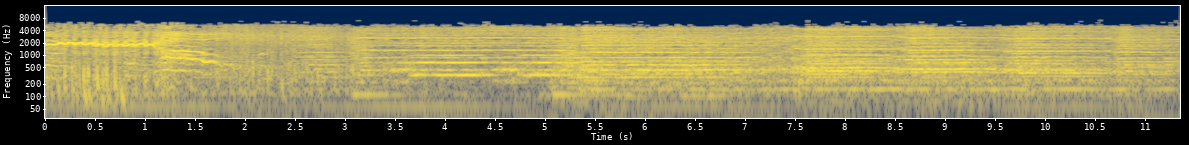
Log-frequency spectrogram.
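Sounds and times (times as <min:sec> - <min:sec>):
horse whinnying loudly: 0:00.0 - 0:02.9
faint galloping hoofbeats: 0:00.0 - 0:03.6
dense sustained tonal backdrop: 0:01.9 - 0:11.3.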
